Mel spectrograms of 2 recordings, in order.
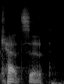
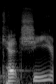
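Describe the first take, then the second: First: The second part sounds like 'sith'. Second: The second part sounds like 'shee'.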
